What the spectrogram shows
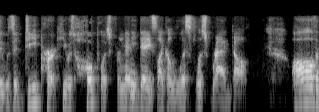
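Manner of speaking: normal talking voice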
